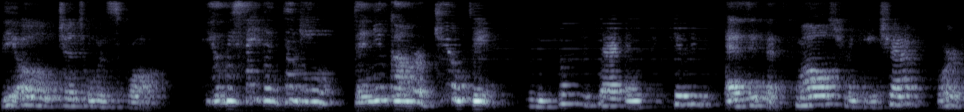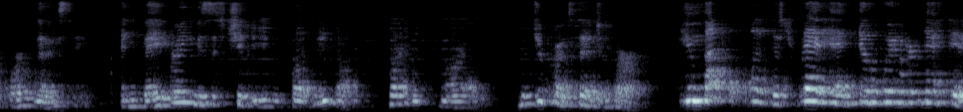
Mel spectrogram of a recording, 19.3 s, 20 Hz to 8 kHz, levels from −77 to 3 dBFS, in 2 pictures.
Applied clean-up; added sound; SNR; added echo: neural mask model DeepFilterNet 3.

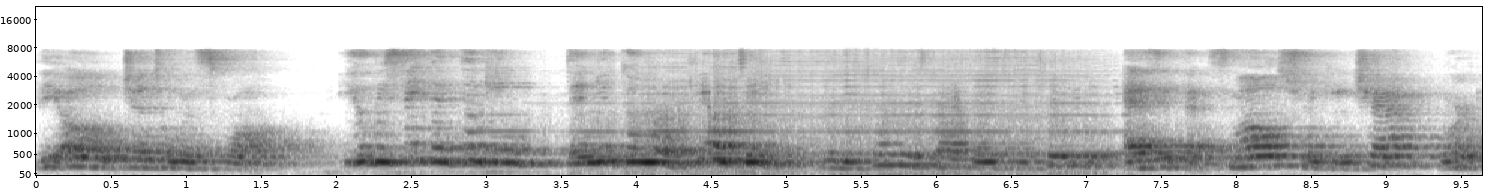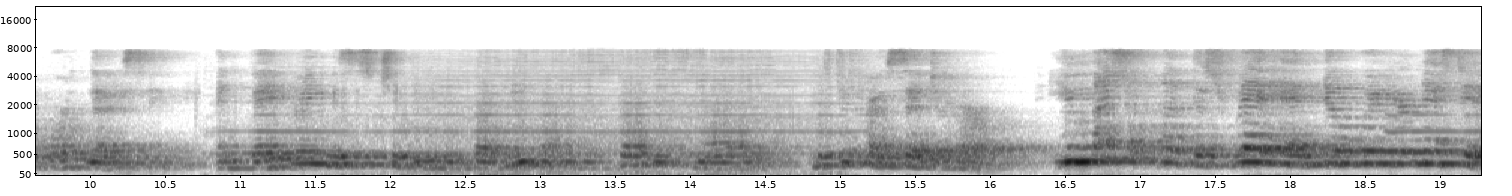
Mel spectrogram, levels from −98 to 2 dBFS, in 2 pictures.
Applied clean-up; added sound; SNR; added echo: neural separator model SepFormer DNS4.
